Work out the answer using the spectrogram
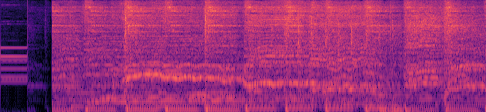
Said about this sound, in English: Oh, those bell chimes, synthesizers, drums, and oh, don't forget those backing vocals are just magical.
